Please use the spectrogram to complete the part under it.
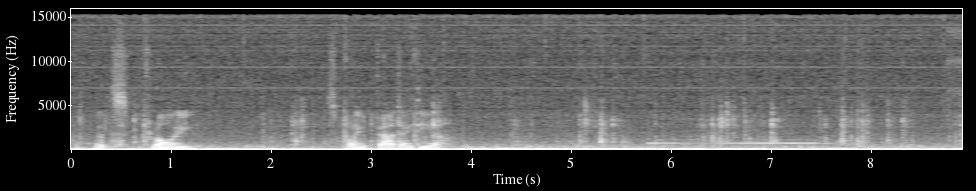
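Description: Video game sounds of shots and effects play through small desktop loudspeakers.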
